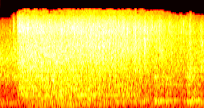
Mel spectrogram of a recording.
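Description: Three-month-old oysters pour from metal tubs into a sorting machine near the mouth of the Chesapeake Bay. They make a steady, dense rushing and splashing wash that holds evenly for about two seconds.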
